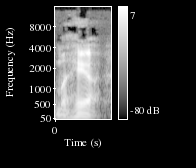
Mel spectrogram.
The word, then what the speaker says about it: Mexia: about 15 minutes away from this town called Mahia. It's pronounced Mahia, spelled Mexia, right?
